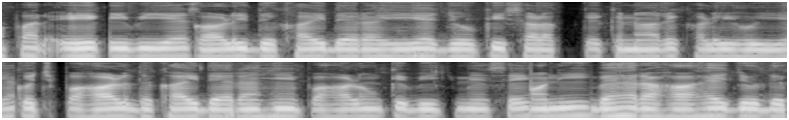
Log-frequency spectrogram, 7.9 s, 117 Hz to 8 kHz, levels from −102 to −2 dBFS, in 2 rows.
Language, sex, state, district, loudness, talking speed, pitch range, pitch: Hindi, male, Uttarakhand, Uttarkashi, -20 LUFS, 265 wpm, 115-120 Hz, 115 Hz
